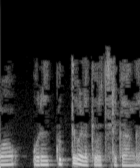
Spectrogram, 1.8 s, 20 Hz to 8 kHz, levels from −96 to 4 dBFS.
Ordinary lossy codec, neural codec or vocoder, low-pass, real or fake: MP3, 24 kbps; none; 7.2 kHz; real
